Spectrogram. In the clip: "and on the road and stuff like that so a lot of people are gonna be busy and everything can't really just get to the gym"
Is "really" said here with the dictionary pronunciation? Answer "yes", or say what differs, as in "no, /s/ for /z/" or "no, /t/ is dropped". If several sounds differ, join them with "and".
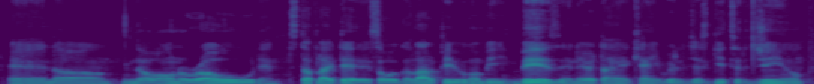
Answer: yes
